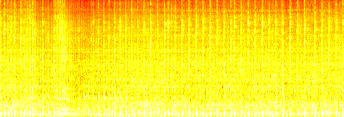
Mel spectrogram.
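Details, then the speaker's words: Mini bike small single-cylinder engine on a chilly day, after chain work. Rapid, steady, strong thumping at an even beat with no misses or stumbles: normal running. "But we should be able to start it up. There she is. Running like a rare pig."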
